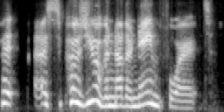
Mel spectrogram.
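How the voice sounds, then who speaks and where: A woman's voice: fairly high pitch, lively intonation, moderate pace, a bit bright, no echo. A woman playing a perky, sarcastic news photographer who trades wisecracks in an old time radio drama. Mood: skeptical, teasing.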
